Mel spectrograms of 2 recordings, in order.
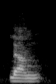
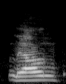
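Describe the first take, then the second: First: The word has a light, toneless pitch. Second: The word has a high, level pitch. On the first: "Liang is fifth tone, which is the empty tone" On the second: "Liang is first tone"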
